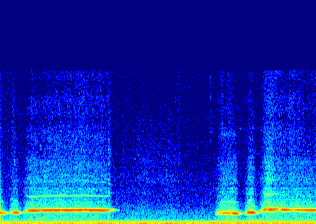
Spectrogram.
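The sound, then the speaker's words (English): A person whistles two short phrases of sustained, steady notes separated by a pause, with a slight upward slide at the start of each, over a low background hum, imitating a hobgoblin standing and whistling. “He's sort of whistling there, or standing there whistling, and going...”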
